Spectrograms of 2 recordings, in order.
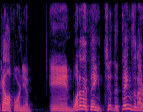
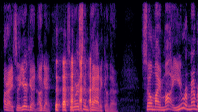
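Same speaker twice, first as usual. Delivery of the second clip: usual speaking voice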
